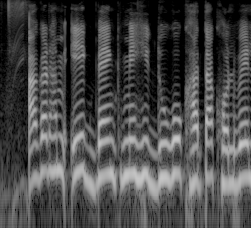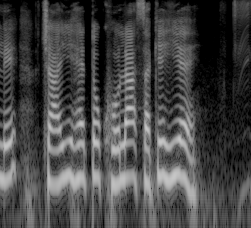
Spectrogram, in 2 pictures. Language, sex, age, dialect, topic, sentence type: Magahi, male, 18-24, Northeastern/Surjapuri, banking, question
